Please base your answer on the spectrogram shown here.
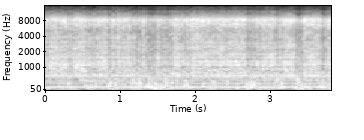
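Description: A little ET4 scooter engine drones steadily at part throttle during a road ride, a continuous loud hum with a low tonal whine, mixed with rushing wind noise and no pauses.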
